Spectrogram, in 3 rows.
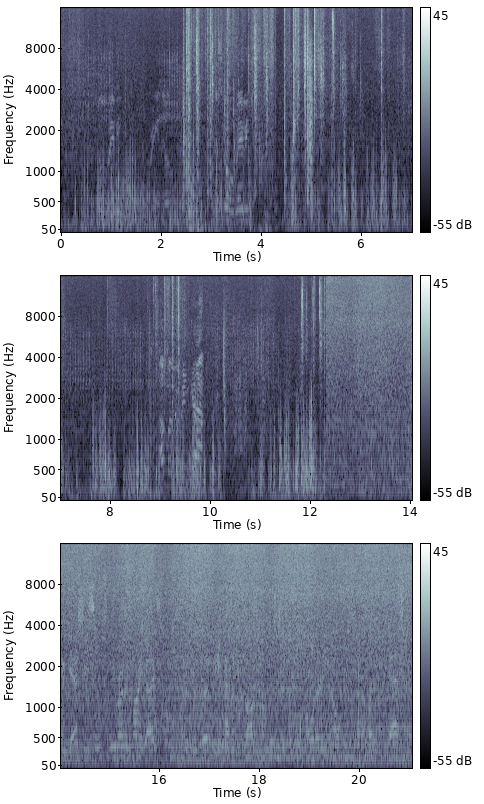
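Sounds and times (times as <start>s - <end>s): fish flopping on boat deck: 0.0s - 21.0s
outboard motor running: 0.0s - 21.0s
rushing wake: 0.0s - 21.0s
wind on microphone: 0.0s - 21.0s
people talking: 0.6s - 1.2s, 1.8s - 2.3s, 2.9s - 4.0s, 8.9s - 10.2s, 13.9s - 21.0s.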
